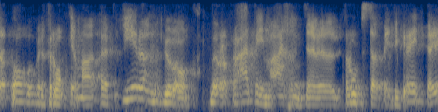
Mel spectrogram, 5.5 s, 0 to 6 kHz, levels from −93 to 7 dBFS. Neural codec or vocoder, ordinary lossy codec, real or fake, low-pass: codec, 24 kHz, 1.5 kbps, HILCodec; Opus, 64 kbps; fake; 5.4 kHz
